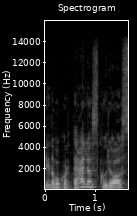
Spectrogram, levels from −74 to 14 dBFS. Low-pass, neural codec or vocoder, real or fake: 14.4 kHz; vocoder, 44.1 kHz, 128 mel bands every 256 samples, BigVGAN v2; fake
